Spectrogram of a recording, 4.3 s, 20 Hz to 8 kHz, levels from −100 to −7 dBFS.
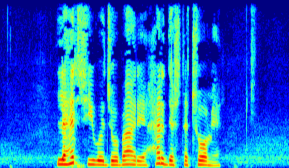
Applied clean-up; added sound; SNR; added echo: none; none; none; none.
